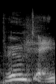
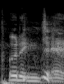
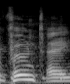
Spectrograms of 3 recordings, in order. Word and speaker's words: poontang: I think it's pronounced poontang, not pudding tang. Yeah, it's supposed to be poontang, not pudding tang.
